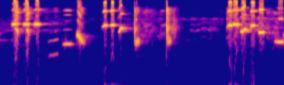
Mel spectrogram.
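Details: Masteran song of the tledekan gunung, or Sunda robin: loud crisp chirps in pairs, scattered slurred whistles, a short silence, then a fast run of bright high twitters.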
